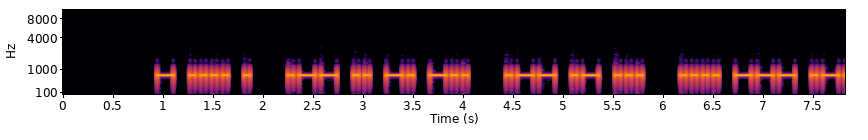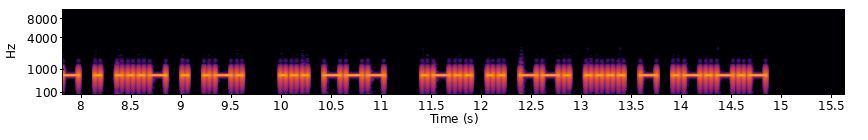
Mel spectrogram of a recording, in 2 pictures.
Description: Morse code, heard as a keyed tone, about 22 wpm, 700 Hz. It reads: THE WIND WAS HOWEVER SO LIGHT.
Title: Sentences from Top 1000 Words - Review Part 2 - 22wpm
